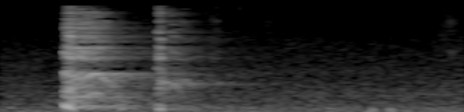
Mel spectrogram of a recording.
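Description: A person coughing twice close to a microphone, two short sharp coughs about half a second apart.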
